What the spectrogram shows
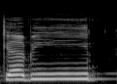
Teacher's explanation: فی ضلال کبیر کبیر میں کاف کو نرمی سے ادا کرنا ہے، با کو یا کے ساتھ ملائیں گے، یا مدہ ہے ایک الف دال میں کھینچیں گے، را کے نیچے تنوین ہے، غنہ کریں گے. اور وقت کی صورت میں را کو جزم سے بدلیں گے، باریک پڑھیں گے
